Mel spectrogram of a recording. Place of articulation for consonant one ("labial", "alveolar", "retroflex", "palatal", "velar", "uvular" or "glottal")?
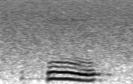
glottal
